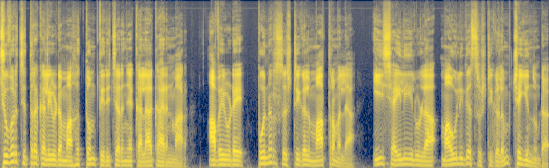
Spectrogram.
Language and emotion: Malayalam, neutral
